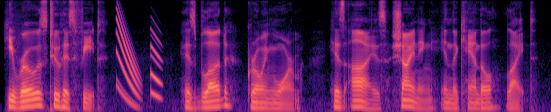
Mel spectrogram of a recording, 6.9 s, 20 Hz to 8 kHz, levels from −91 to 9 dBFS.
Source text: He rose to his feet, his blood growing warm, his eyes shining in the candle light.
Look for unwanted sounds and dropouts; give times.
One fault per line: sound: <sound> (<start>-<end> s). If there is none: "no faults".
sound: chirp (1.5-2.0 s)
